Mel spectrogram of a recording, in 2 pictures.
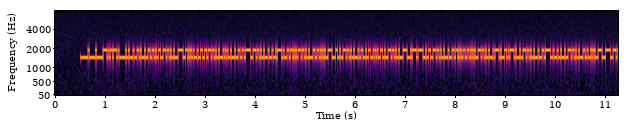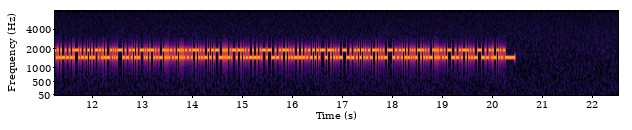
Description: RTTY (50 baud, 450 Hz shift), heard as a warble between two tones, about 1700 Hz centre. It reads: 7182 5418 6185 1374 8690 2260 9352 7486 3731 7511 0695 1310 4570 4048 8963 1397 1285 9782 5806 4097 9772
